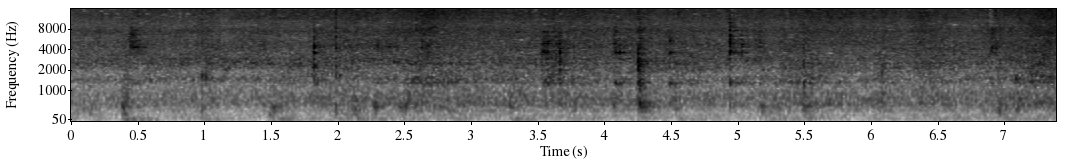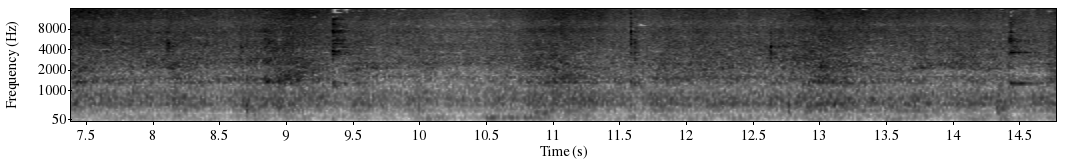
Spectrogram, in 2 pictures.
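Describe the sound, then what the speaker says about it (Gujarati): Vegetables with turmeric and salt are stirred in a hot pan for ragda, soft continuous sizzling broken by frequent close scrapes and clinks of the spoon on the metal pan, no talking. "હળદર, સહેજ મીઠું એડ કરીને સરસ મિક્સ કરી લઈએ"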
